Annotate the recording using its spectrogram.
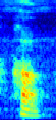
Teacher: ह को स्वर यंत्र मुखी या फिर काकल्य भी कहा जाता है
